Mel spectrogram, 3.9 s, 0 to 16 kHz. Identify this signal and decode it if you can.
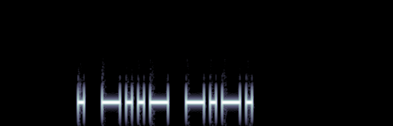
Morse code, heard as a keyed tone, about 20 wpm, 700 Hz. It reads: EXC
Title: Build A Word - 3 Letters At A Time - 9-Letter Words - 20wpm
